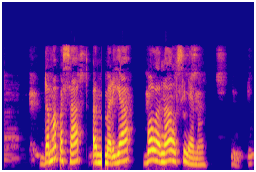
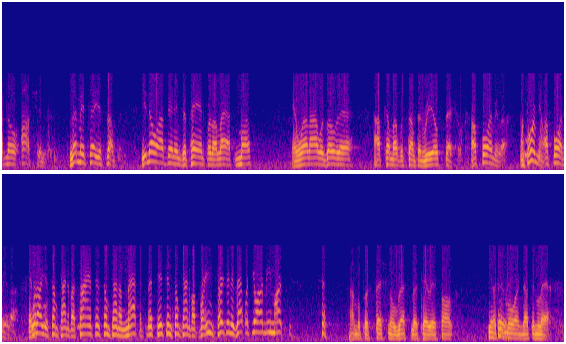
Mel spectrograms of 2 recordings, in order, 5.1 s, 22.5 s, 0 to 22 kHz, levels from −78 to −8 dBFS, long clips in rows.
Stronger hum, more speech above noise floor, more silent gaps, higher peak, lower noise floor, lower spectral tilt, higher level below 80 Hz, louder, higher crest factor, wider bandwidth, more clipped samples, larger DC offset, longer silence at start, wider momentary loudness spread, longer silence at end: neither; about the same, 25 dB vs 23 dB; neither; first, 0 dBFS vs -10 dBFS; second, -38 dBFS vs -50 dBFS; second, -5 dB/octave vs -12 dB/octave; about the same, -54 dBFS vs -52 dBFS; first, -12 LUFS vs -28 LUFS; about the same, 14 dB vs 16 dB; first, 8 kHz vs 4 kHz; neither; neither; about the same, 0.05 s vs 0 s; first, 22 LU vs 11 LU; about the same, 0 s vs 0 s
